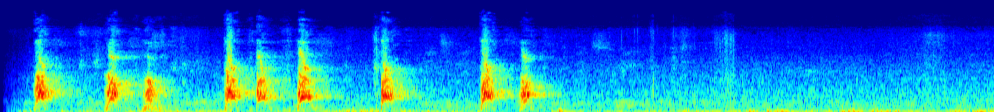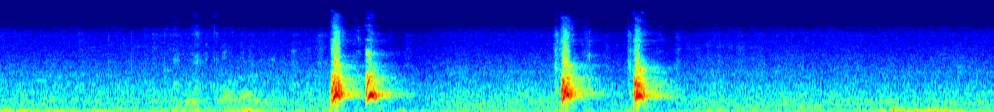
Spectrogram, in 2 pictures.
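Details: Shih Tzu puppy barking angrily for attention while its owners are busy: a burst of about ten sharp, mid-pitched barks in the first five seconds, then a pause with faint voices, then four more barks near the end.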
